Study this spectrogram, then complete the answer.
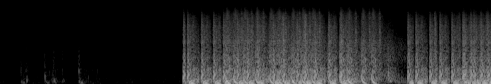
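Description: Gunfire in the video game PUBG: a few isolated shots at first, then after a short pause a loud, dense burst of rapid automatic fire that breaks briefly and resumes.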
